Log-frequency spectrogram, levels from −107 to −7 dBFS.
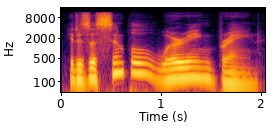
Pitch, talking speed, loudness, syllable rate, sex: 125 Hz, 175 wpm, -19 LUFS, 4.3 syllables/s, male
